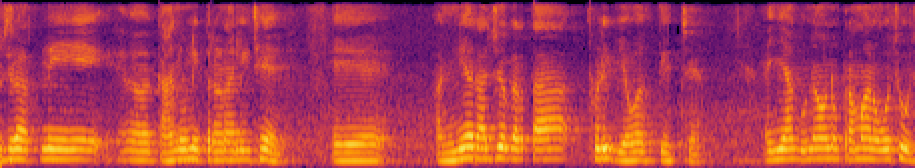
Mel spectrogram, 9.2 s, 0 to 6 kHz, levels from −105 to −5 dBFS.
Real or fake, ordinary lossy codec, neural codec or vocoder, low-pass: real; AAC, 24 kbps; none; 5.4 kHz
